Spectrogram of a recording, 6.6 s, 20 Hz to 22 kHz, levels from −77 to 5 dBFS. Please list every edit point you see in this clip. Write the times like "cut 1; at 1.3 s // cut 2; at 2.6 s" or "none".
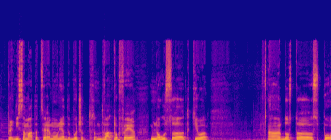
cut 1; at 3.0 s // cut 2; at 5.6 s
